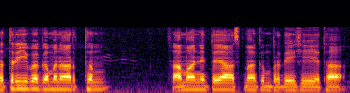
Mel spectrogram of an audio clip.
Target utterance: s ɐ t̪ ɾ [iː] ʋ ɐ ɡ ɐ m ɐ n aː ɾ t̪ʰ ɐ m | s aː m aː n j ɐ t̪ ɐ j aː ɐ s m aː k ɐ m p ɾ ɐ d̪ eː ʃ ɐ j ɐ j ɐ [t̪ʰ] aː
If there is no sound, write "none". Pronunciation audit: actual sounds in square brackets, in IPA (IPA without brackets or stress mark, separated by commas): iː, t̪ʰ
